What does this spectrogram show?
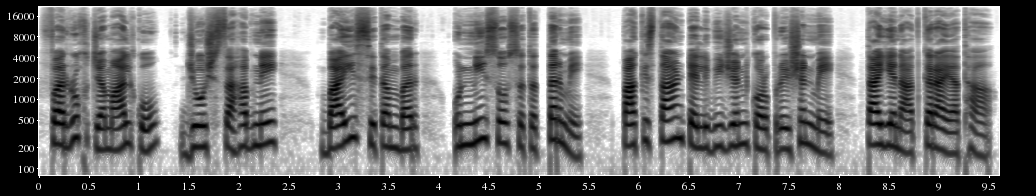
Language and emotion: Urdu, neutral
